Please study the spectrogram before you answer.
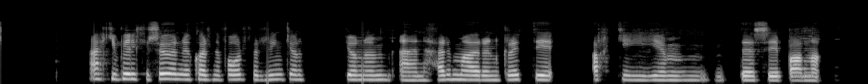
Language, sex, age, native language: Icelandic, female, 20-29, Icelandic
